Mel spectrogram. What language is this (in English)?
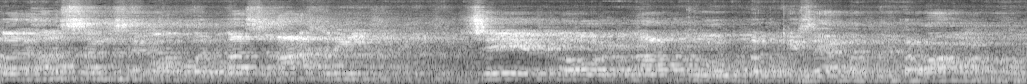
Arabic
